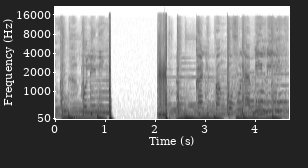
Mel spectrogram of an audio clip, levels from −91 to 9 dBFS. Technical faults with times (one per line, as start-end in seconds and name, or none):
1.08-2.23 cable pulled and plugged in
